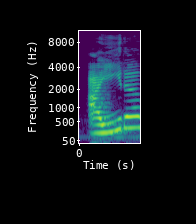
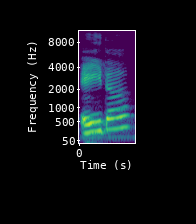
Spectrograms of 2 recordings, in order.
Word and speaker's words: Aida: is called I checked it's pronounced Aida like the musical or Ada it kind of depends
